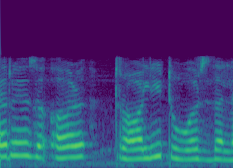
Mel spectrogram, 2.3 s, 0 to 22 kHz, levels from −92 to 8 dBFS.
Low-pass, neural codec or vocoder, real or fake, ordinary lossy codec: 5.4 kHz; codec, 16 kHz, 16 kbps, FreqCodec, larger model; fake; AAC, 32 kbps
